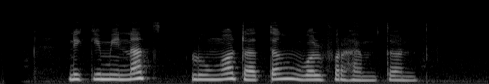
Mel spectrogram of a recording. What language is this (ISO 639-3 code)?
jav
